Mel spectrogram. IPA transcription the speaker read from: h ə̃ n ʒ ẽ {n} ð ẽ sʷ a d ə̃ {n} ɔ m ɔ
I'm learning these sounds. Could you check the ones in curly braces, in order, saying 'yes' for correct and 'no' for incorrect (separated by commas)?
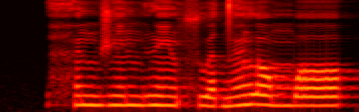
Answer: yes, no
